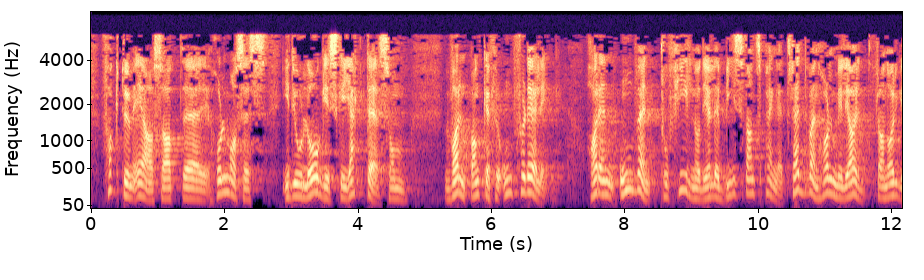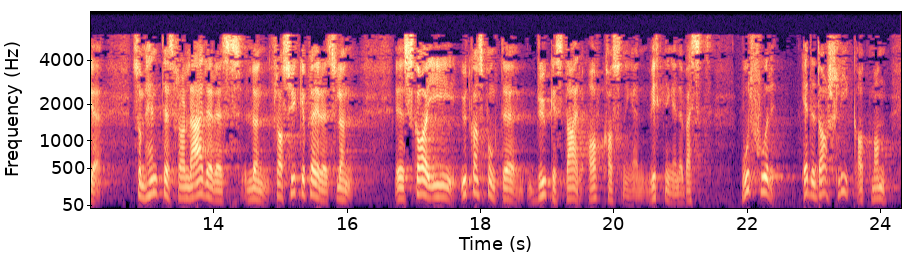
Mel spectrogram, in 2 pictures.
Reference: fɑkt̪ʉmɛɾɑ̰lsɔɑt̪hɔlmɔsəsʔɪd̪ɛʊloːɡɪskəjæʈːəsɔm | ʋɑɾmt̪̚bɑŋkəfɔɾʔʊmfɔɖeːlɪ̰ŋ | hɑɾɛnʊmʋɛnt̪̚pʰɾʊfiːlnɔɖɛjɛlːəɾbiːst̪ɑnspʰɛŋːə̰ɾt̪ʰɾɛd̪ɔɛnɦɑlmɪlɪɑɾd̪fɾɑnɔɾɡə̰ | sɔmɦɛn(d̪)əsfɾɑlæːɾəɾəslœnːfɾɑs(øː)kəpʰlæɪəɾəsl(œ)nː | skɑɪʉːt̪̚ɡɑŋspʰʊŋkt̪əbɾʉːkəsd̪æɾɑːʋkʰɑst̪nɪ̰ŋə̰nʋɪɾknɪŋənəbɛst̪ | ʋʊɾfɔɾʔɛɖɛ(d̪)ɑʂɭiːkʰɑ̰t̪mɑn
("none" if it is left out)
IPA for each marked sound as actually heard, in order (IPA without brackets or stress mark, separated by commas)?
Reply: t̪, yː, œ, d̪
